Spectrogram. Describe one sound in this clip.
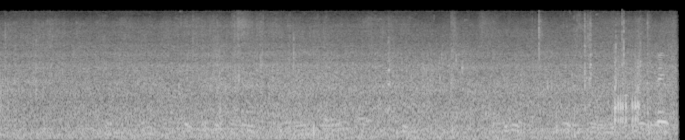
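Footsteps scuff on stone paving and steps.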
